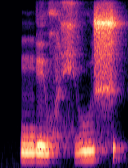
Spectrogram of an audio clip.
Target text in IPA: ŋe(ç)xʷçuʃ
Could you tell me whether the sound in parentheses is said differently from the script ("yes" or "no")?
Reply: yes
